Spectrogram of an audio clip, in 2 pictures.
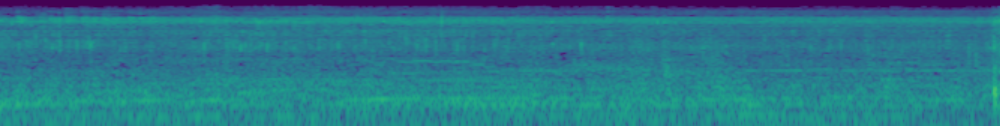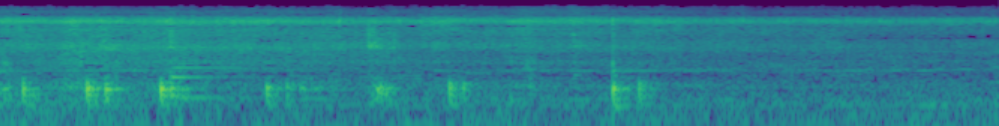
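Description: Onions and green chillies frying in oil in a pan, a steady sizzle that jumps louder about six and a half seconds in as the tomatoes go in. A spoon then stirs, knocking and scraping against the pan several times.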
